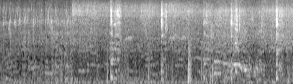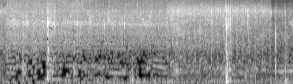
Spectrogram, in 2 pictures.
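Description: Sliced onions and green chillies sizzling in hot oil in a black metal karahi. The sizzle swells about a second and a half in, and a metal spatula stirring them knocks and scrapes against the pan now and then.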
